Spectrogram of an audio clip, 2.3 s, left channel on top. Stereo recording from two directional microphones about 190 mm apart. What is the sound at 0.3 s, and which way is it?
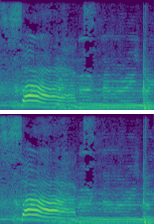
Speech, 10° right (ahead or behind).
